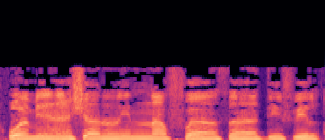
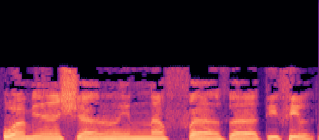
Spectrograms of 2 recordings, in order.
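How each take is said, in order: First: High slow chant stretching fi; recitation demo, long vowel. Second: High slow chant with short fi; recitation demo, short vowel. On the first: Teacher showing the correct long reading, high chant. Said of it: "Padahal itu matobi'i". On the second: Teacher showing the wrong short reading, high chant. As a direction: recite it clipping the long vowel. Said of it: "nggak panjang". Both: Shown as a demonstration.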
